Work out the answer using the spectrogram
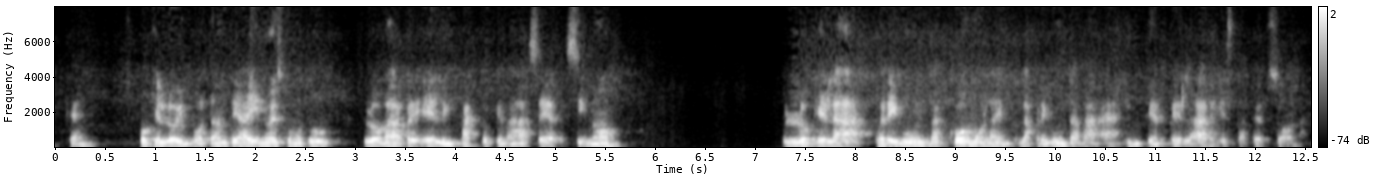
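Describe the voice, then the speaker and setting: A man facilitating an online webinar. He explains in a conversational way, often checks in with "ok?", and briefly acts out quoted questions in a higher voice. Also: darkish tone, dull audio. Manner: conversational, often tags sentences with "¿ok?". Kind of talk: live online talk.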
